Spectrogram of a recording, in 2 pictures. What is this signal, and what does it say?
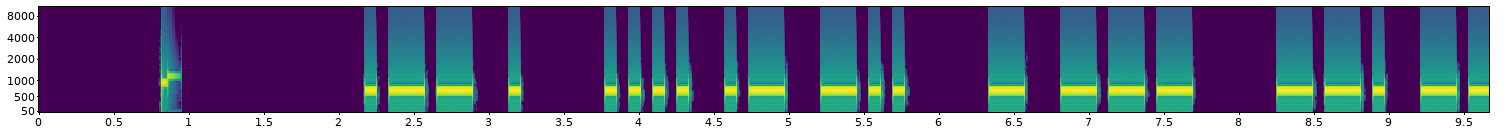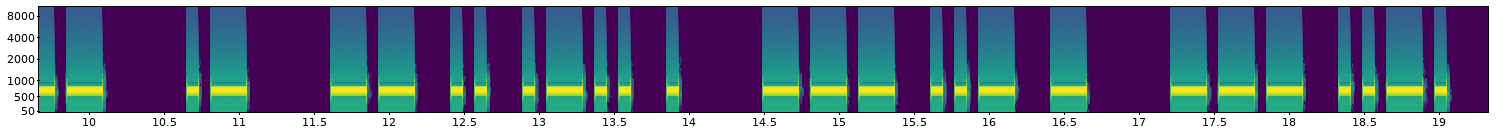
Morse code, heard as a keyed tone, about 15 wpm, 700 Hz. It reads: WE HAD TO GO A MILE OUT OF
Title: Sentences from Top 1000 Words - Review Part 1 - 15wpm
